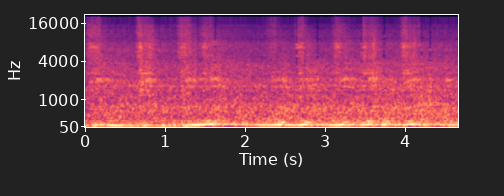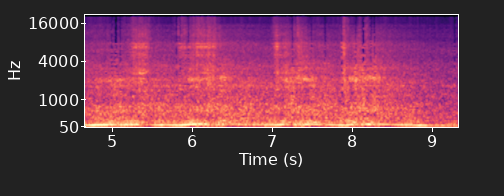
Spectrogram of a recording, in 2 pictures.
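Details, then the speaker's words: 1940 Chevy coupe just fitted with a new wiring harness, tach working: the engine holds a fast, slightly wavering idle with a busy exhaust note and dies if idled lower. High idle; cause suspected, not confirmed. "I can't idle it down any more than that or it won't idle it just dies"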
